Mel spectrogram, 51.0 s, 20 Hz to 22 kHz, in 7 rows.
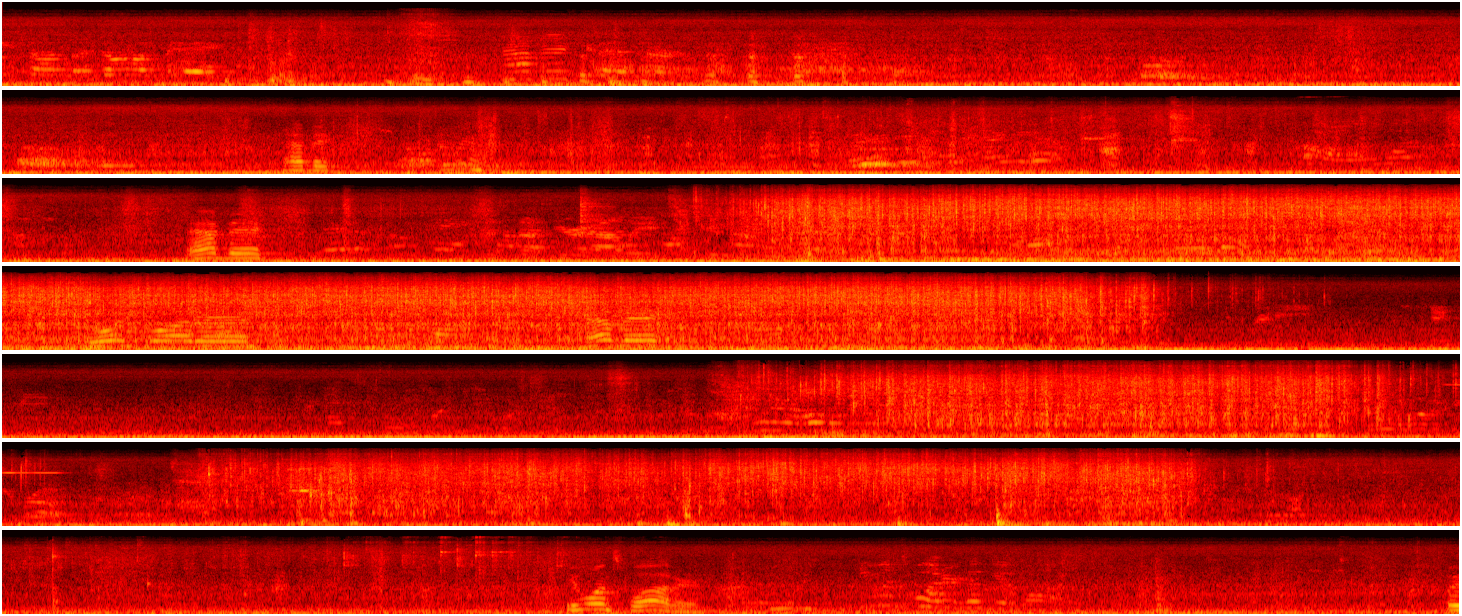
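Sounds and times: garden hose spraying water: 18.0 - 28.2, 32.7 - 36.4, 37.3 - 44.9.

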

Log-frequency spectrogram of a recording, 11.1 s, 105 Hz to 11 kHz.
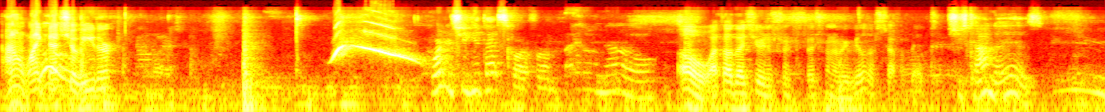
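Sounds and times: hand whistle swooping note: 3.3 - 4.3.

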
